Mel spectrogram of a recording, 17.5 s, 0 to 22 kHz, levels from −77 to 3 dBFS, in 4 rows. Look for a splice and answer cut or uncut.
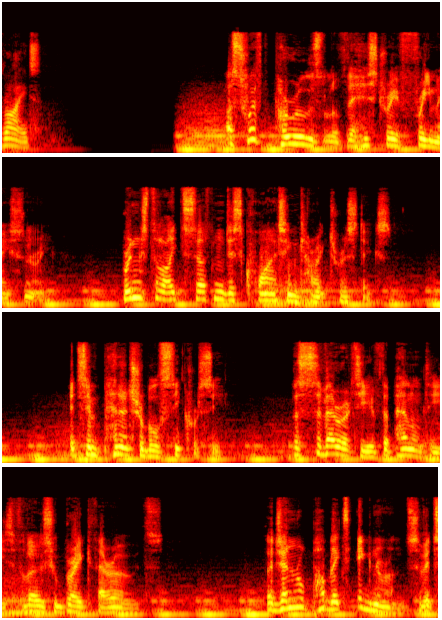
cut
